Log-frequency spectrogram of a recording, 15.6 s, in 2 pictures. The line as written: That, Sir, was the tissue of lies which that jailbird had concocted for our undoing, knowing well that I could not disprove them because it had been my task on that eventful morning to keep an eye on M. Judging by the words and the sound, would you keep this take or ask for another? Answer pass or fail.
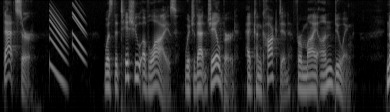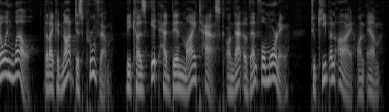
fail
